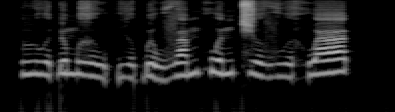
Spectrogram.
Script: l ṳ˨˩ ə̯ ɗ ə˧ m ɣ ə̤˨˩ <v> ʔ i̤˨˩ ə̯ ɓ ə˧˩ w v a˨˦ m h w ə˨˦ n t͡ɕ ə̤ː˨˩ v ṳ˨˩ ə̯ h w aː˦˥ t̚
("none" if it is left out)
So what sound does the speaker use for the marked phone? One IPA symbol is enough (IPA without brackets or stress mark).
w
